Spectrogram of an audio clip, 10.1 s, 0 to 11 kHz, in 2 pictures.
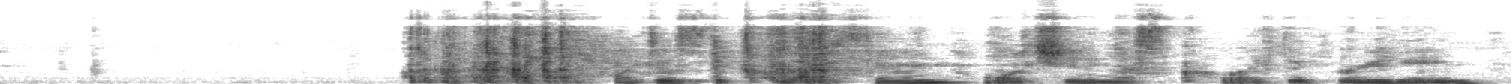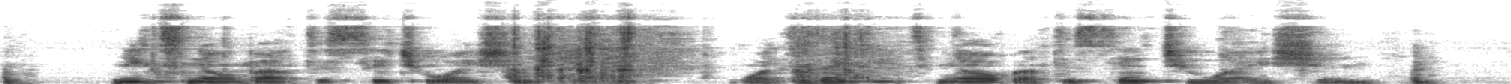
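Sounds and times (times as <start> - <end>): cards being shuffled: 1.4 - 2.9, 6.7 - 8.1.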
